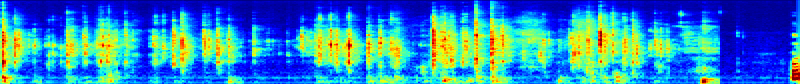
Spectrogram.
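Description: Fast typing on a computer keyboard: a dense run of quick key clicks that stops shortly before the end.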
